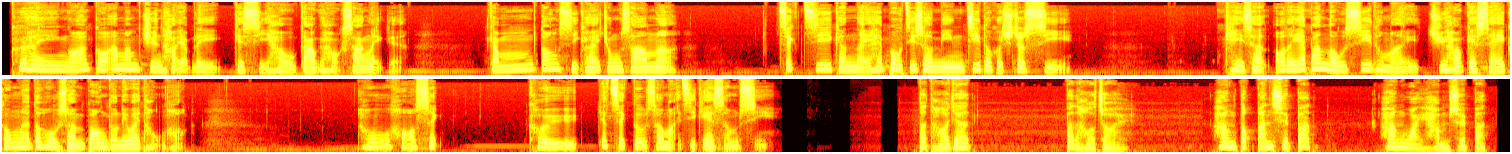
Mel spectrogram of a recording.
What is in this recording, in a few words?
teacher cantonese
